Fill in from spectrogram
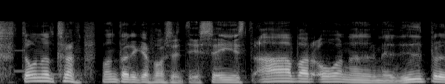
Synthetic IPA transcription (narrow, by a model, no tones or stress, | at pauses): d̪̥ownald̪̚t̪ʰɾœm̥pvant̪aɾiːcafɔwsɪht̪ɪseːjɪst̪aːvaɾoːwanaðʏɾmɛðvɪðpɾʏ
